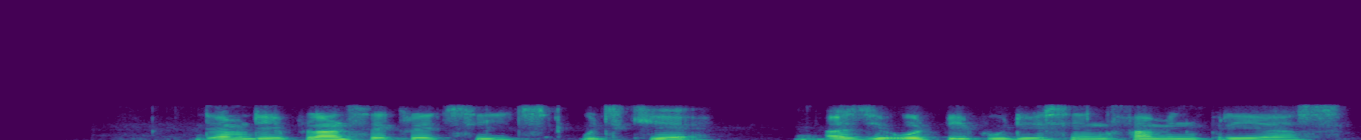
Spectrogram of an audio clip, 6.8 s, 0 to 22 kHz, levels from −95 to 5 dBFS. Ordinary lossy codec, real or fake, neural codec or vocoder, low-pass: none; real; none; 5.4 kHz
